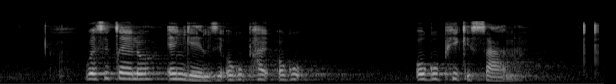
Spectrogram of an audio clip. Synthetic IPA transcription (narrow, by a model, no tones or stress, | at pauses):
wʔesiǀɛlɔɛŋʱend͡zʱi | ok̬upʰik̬isaːna̰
